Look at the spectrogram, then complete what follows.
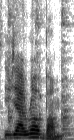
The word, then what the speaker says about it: Jeroboam: So the letter J was actually letter Y. So if you look at how the Hebrew people would write and actually pronounce Jeroboam, is Yarabam.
